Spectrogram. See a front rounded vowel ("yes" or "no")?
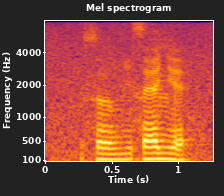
no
